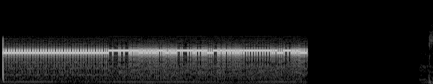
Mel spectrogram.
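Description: A steady, high-pitched electronic beep tone, held for about three seconds. Its pitch steps up slightly about a second in, and then it cuts off suddenly.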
